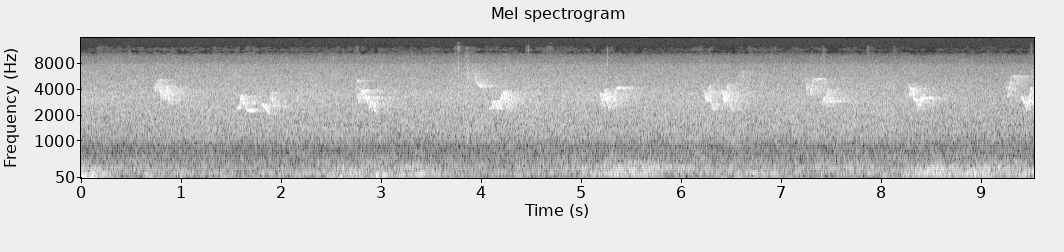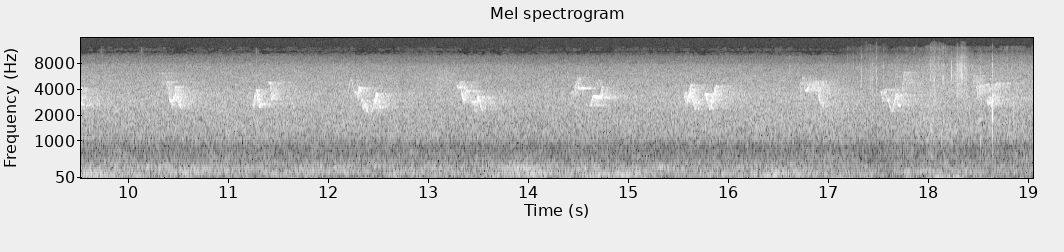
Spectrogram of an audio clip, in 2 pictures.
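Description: A bird repeating one short, high chirp at an even pace, about three every two seconds, over a low rumble.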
